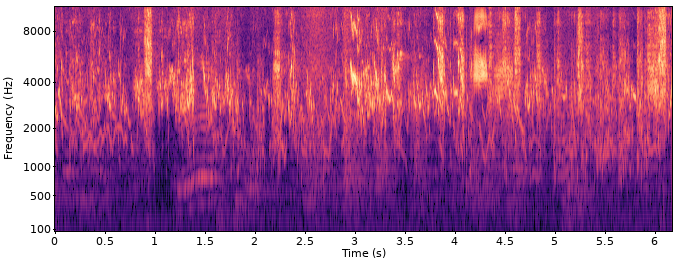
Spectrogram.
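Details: A steady, dense wash of high lovebird chirping and twittering, many birds calling at once with no pauses, with a brief whistled glide early on.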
